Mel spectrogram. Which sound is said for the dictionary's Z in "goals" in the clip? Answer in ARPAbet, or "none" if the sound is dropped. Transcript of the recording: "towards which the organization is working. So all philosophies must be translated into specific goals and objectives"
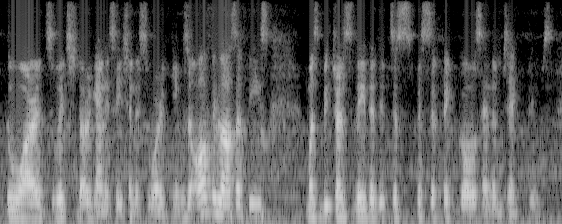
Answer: S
